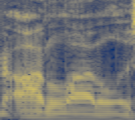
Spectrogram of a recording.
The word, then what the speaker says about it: atlatl: So the word Odolotl is spelled A-T-L-A-T-L.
